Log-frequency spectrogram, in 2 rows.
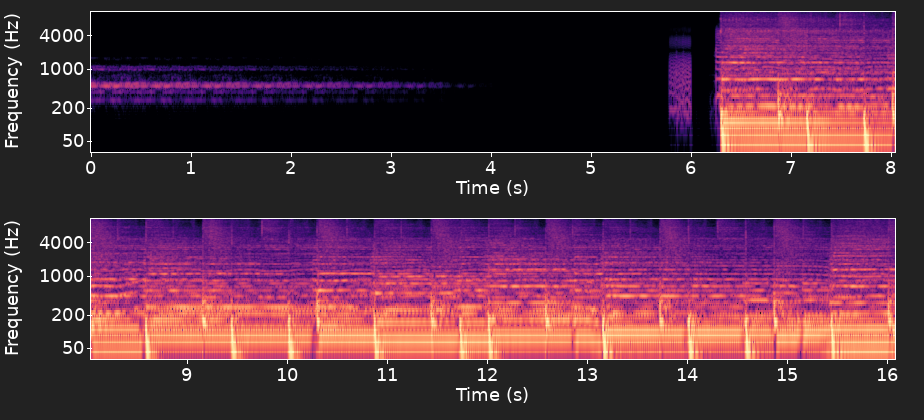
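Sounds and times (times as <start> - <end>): rock band playing: 6.3 - 16.0
sustained wavering guitar chord: 6.3 - 16.0.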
